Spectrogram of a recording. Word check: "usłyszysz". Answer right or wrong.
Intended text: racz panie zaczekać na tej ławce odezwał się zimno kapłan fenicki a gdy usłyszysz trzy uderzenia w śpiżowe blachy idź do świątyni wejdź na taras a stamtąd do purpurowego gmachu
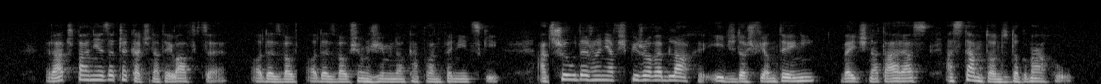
wrong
